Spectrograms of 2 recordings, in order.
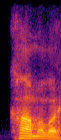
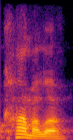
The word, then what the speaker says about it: Kamala: to the congresswoman who insisted upon misnaming mispronouncing kamla Harris oh Jesus you call Melania Melania do you call Ivanka Ivanka then call Kamala Kamala then call vice president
